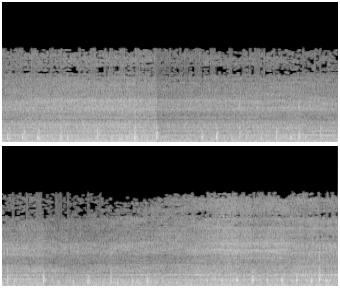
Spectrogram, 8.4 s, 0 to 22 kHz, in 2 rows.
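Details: 2000 Jeep Grand Cherokee 4.7 V8 idling with an uneven upper-engine knock about three per second and short chirps near the end; cause unclear.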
